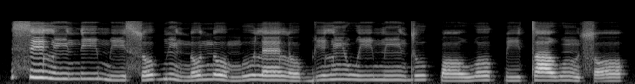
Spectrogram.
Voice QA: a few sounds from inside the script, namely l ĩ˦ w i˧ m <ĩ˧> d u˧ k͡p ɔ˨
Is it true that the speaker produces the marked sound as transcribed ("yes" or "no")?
yes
